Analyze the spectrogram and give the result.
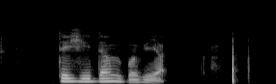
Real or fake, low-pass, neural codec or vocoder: real; 5.4 kHz; none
